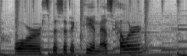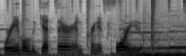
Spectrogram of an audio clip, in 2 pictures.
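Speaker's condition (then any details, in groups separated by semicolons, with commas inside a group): No condition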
